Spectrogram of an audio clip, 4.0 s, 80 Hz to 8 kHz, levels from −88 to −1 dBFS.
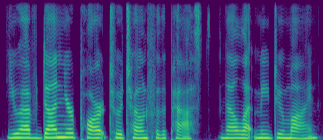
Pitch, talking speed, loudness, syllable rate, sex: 210 Hz, 225 wpm, -16 LUFS, 4.6 syllables/s, female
